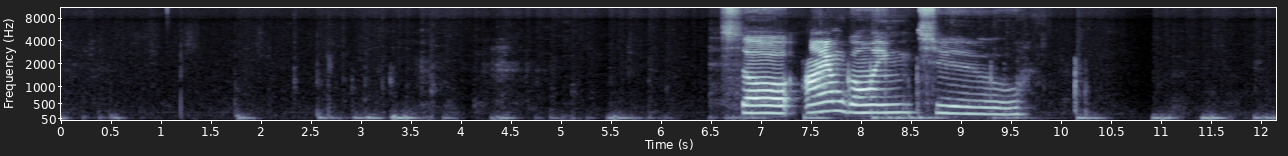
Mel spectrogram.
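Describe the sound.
Soft, irregular tapping of keys on a computer keyboard as a man types on his computer, quiet, pausing briefly while he speaks a few words in the middle.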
